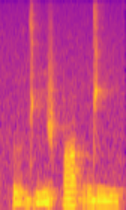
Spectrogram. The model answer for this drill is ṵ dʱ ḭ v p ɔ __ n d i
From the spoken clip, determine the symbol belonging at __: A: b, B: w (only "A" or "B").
A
